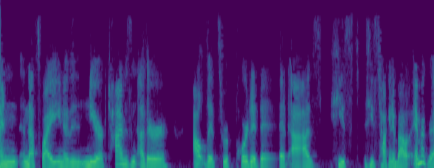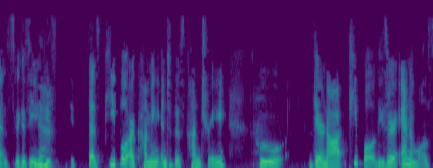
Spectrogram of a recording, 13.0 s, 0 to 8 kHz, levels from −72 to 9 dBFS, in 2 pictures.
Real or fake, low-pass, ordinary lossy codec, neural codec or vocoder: real; 7.2 kHz; MP3, 32 kbps; none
